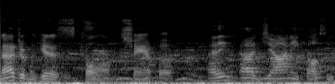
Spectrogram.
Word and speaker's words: Ciampa: McGuinness is calling him Ciampa. I think Johnny calls him Ciampa too. If you pronounce it in the Italian way, it's definitely Ciampa, not Ciampa.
